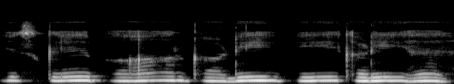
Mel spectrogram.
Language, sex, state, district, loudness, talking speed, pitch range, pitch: Hindi, male, Rajasthan, Jaipur, -13 LUFS, 80 wpm, 160-180 Hz, 170 Hz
